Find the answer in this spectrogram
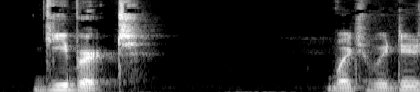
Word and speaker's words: Gibert: Which is silly, but like the way that we're pronouncing it is the Americanized version of a French name. And the answer is that we are pronouncing it Gibert.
